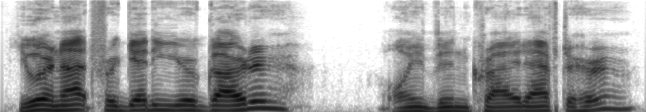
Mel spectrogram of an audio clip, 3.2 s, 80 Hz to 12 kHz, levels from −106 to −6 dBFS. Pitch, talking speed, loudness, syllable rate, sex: 140 Hz, 185 wpm, -18 LUFS, 5.8 syllables/s, male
